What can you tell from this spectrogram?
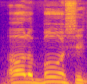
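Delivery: usual speaking voice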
